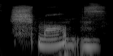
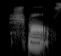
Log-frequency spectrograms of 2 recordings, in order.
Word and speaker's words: Schmaltz: namez I think I don't know how you pronounce it it might be schz schaltz Schmaltz that's right um okay so so I should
